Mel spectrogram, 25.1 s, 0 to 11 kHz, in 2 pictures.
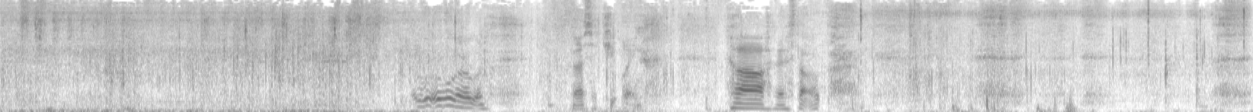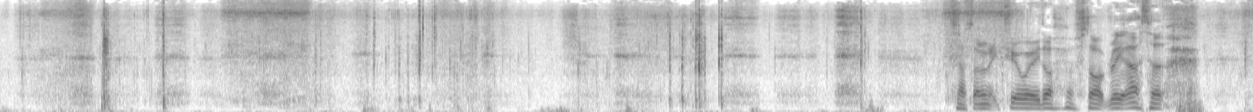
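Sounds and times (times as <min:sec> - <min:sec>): man sniffing and breathing: 0:08.3 - 0:22.2.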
